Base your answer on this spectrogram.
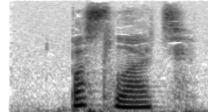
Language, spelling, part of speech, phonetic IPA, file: Russian, послать, verb, [pɐsˈɫatʲ], Ru-послать.ogg
- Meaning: 1. to send, to dispatch 2. to swear (at someone), to tell someone to get lost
